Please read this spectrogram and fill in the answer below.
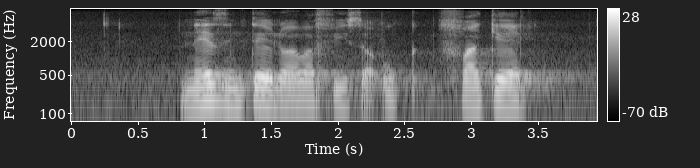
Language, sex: Zulu, male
